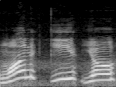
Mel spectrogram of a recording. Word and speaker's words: Juan y Yo: a place called and I apologize for any mispronunciations on my part they are called one EO Taco Grill one j u a n space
